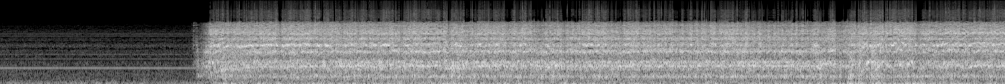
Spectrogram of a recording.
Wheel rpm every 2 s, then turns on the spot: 0, 190, 230, 230, 230.
none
